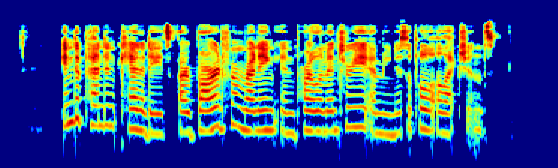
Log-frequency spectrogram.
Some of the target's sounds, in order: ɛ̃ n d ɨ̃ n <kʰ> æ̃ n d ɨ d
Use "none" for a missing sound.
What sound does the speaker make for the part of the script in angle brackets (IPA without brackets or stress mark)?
kʰ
